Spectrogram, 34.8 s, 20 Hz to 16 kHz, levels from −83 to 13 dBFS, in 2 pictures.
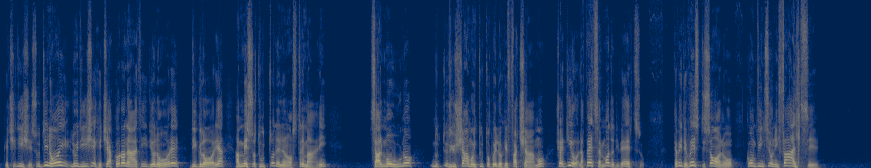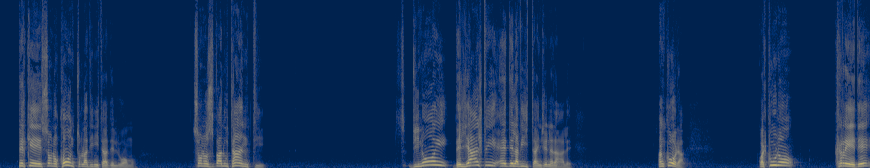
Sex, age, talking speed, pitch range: male, 40-59, 105 wpm, 175-250 Hz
